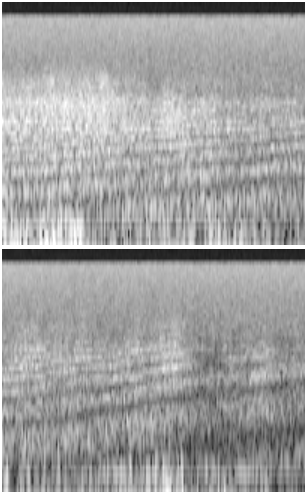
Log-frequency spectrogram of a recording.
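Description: Radio-controlled Ultraflash model jet's turbine heard from the ground as it passes and moves away: a faint whine with several tones, falling in pitch and fading.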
